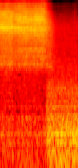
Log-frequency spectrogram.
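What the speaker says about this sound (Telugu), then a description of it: "ఆయిల్ హీట్ అయిపోయిందండి. మన ఆవాలు, జీలకర్ర వేసుకుందాము." Mustard seeds and cumin hit hot cooking oil for a Telugu dal dish, giving a bright, loud hiss that drops after a moment into a softer, lower frying crackle.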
